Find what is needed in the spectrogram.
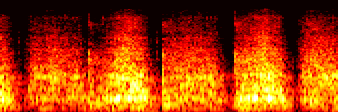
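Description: Hand saw cutting through wood: about three rasping strokes, each a few tenths of a second long.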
